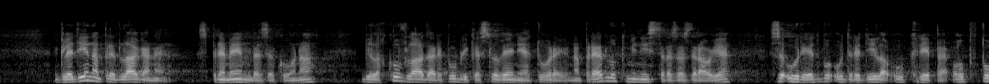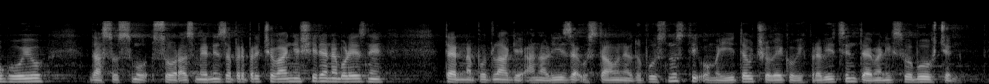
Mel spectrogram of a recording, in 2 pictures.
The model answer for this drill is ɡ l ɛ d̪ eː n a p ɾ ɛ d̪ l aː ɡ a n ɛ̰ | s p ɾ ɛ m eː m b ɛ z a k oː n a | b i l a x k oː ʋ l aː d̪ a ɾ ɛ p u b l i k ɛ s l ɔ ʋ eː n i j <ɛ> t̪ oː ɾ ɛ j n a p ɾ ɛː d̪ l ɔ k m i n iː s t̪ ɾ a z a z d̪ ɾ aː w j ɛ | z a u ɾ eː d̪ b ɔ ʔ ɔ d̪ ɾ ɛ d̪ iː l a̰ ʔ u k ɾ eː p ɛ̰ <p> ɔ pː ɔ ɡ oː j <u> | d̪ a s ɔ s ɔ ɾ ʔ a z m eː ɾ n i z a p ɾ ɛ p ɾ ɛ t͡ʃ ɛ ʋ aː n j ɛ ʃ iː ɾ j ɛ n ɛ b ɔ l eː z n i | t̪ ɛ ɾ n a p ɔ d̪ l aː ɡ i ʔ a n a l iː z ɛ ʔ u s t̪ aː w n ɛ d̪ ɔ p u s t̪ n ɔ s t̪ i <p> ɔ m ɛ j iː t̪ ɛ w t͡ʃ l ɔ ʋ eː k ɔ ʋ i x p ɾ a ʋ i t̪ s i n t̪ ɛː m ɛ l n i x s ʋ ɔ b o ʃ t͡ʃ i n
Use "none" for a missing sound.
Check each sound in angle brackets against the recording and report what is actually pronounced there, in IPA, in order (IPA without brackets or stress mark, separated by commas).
ɛ, ʔ, u, ʔ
